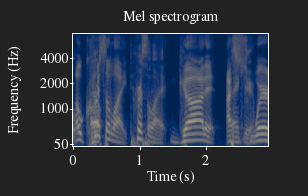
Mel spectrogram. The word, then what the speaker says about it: crystallite: that what you just said how do you pronounce there drink C no but C HR Ys o oh crystalite crystalite got it I swear to God you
